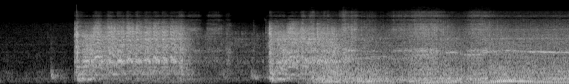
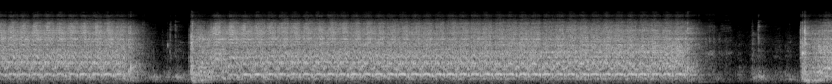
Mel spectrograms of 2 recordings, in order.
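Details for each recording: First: Premier 118 NE car started after sitting unused a long time: starter cranks briefly, engine catches, drops back, restarts and revs, then settles into steady idle; starts and runs fine. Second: Premier 118 NE car that sat unused for a long time: repeated long cranking bursts of several seconds each, starter turns but the engine never fires; crank no start, cause not confirmed.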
